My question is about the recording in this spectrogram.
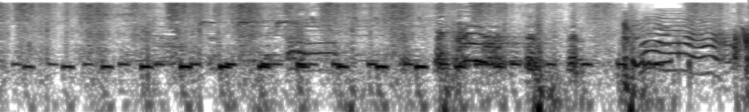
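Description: A chicken clucks in a video game with many short, clipped clucks in a quick, even rhythm. Busier, warbling calls follow near the end.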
